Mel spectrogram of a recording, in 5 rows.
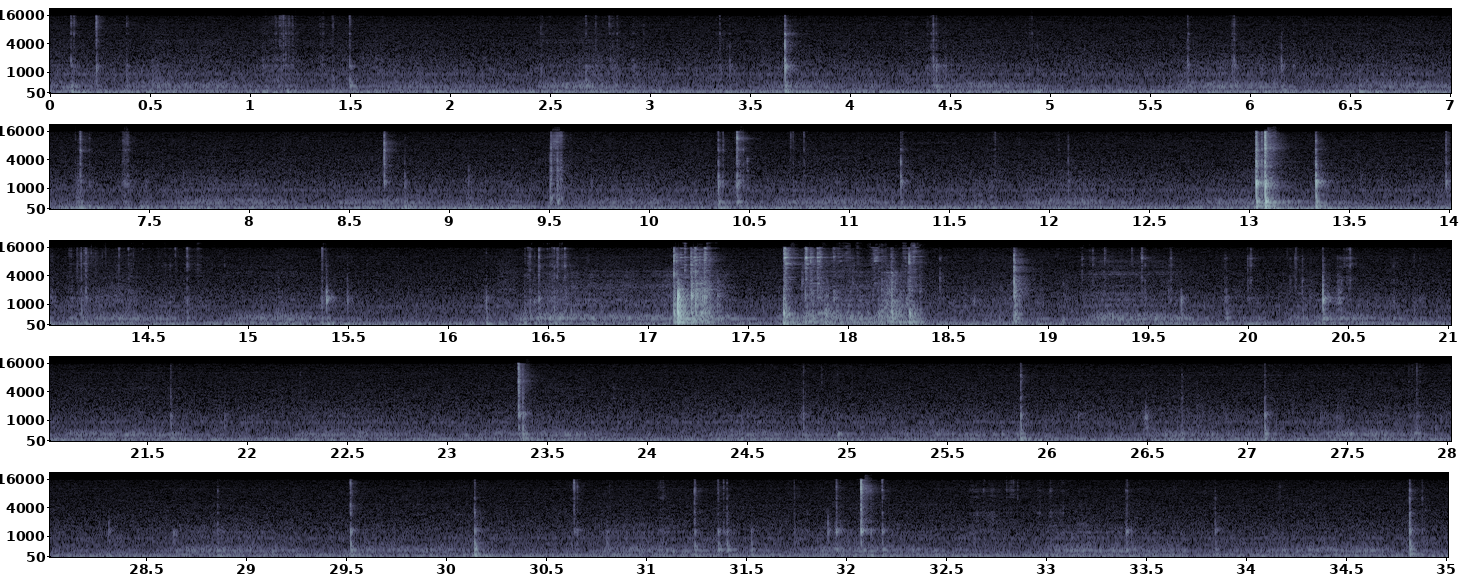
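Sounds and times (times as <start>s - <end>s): faint hum: 0.0s - 35.0s.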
